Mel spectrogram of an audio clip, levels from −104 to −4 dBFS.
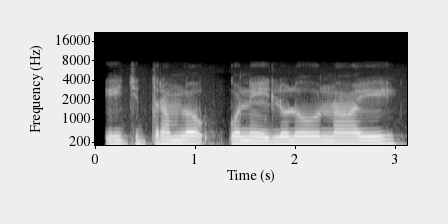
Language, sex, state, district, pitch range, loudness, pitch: Telugu, male, Telangana, Mahabubabad, 130-135 Hz, -13 LUFS, 135 Hz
